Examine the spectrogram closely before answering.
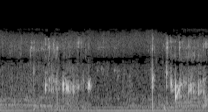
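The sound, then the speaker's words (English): A drink is poured from a bottle into a glass at a bar: faint gurgling, dripping and splashing in small uneven bursts over a low steady hum. “Set out a couple of glasses in that bottle you've got your hand on. We'll pour our own. Yes. Yeah, I'll pour yours,”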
